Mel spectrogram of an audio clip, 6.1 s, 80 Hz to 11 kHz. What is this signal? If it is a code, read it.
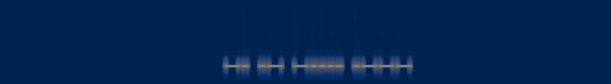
Morse code, heard as a keyed tone, about 28 wpm, 700 Hz. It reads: NA6J
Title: USA Call Signs - 4 Characters - Repeated 3x - 28wpm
